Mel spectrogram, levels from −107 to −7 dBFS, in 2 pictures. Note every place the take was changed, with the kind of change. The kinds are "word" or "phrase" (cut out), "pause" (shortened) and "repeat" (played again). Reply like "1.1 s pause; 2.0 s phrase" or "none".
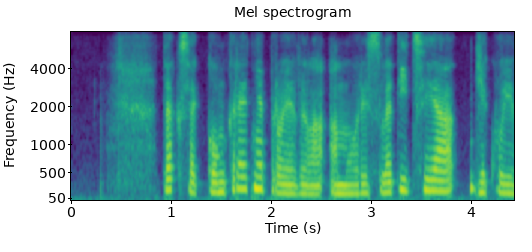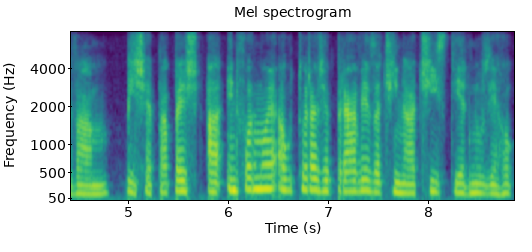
4.9 s pause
